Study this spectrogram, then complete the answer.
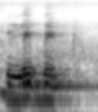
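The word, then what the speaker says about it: Lebesgue: integration named after the mathematician Henry liik it's pronounced liit okay although you have S and U here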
